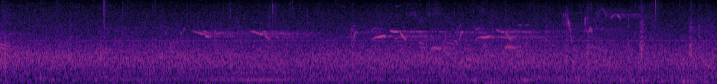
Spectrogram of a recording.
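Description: Small birds chirping faintly, in short repeated calls over a steady outdoor hiss.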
